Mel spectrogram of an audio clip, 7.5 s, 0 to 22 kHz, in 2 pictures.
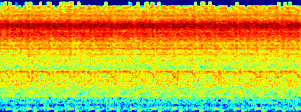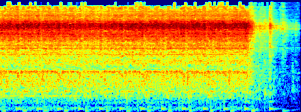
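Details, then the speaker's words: Cub Cadet lawn tractor, Kohler Command CH13 13 hp: steady cranking chug about four beats a second for seven seconds, no start, after fresh gas; fuel starvation from a crimped fuel line plus carburetor air leak from two bad gaskets. "I hope it starts it's gonna crank a while because it needs time for the gas that we sucked up you know"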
